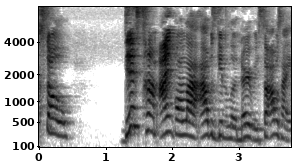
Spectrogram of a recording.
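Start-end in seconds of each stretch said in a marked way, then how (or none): none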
